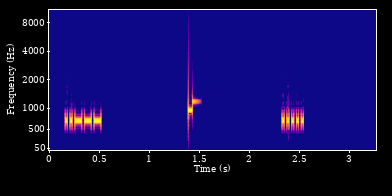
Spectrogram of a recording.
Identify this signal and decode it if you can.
Morse code, heard as a keyed tone, about 48 wpm, 700 Hz. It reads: 2 5
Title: Single Letter-Number 50wpm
